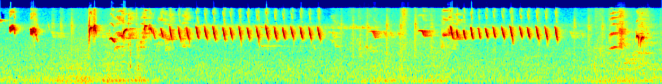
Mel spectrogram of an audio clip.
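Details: High-pitched konin song intended to lure wild birds: scattered sharp chips, then two sustained rapid trills of evenly spaced notes separated by a short pause, ending with a few isolated chips.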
